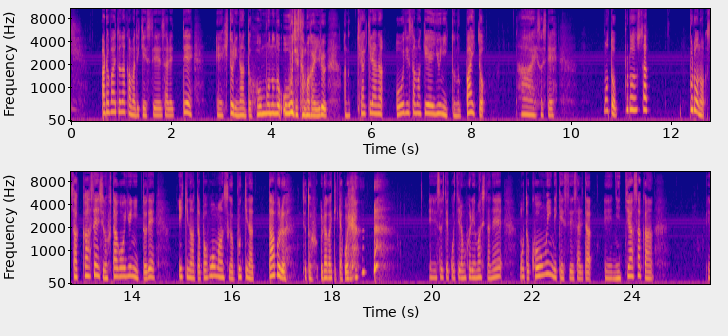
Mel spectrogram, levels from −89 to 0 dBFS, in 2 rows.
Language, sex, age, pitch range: Japanese, female, 20-39, 195-260 Hz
